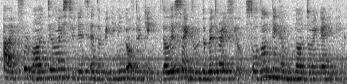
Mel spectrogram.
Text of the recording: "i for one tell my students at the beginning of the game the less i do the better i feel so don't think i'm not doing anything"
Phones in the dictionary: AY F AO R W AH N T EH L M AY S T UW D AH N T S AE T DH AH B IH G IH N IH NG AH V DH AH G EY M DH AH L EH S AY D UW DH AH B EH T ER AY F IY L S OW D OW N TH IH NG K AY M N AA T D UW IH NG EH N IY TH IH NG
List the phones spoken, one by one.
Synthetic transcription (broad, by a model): AY F AO R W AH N T EH L M AY S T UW D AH N T S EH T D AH B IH G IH N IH NG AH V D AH G EY M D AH L EH S AY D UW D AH B EH T ER AY F IY L S OW D OW N T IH NG K AY M N AA T D UW IH NG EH N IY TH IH NG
